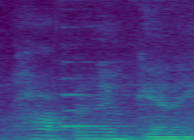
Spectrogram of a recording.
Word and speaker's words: Papua New Guinea: How do you pronounce that? Papua New Guinea.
